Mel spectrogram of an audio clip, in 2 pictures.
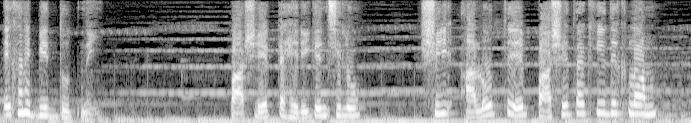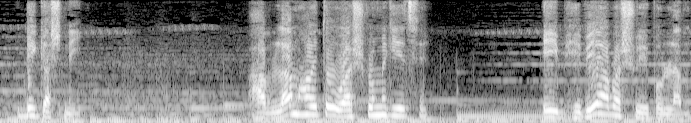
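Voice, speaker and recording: A man's voice: high-pitched, big pitch swings, a little slow, long pauses, faint music behind. A man narrating a scripted horror story in the first person.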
